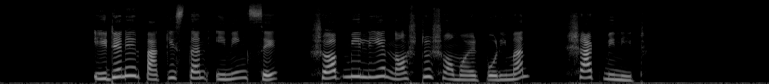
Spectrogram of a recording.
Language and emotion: Bengali, neutral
